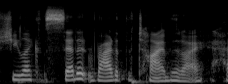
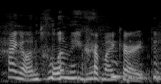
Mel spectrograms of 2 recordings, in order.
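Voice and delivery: laughing joke; 3 semitones higher, 8 dB louder than usual. Retold or imitated. Joking about fleeing the session.

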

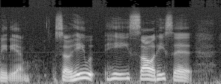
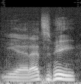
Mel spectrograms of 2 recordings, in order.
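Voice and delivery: smug reply; 2 semitones lower, much slower than usual. Retold or imitated. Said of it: "I'm like".

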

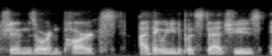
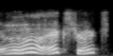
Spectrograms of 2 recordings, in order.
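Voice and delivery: high hammy newsboy shout; mock newsboy cry; 11 semitones higher than usual. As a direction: ham up the paperboy call. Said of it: "I just like".

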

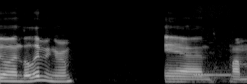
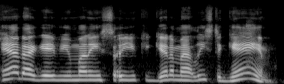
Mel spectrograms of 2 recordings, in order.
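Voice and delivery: higher, lightly voiced indignant grandma; grandma scolding; 9 semitones higher than usual. Grandma reminds dad she gave money, higher indignant. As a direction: pitch up, press him like a cross grandmother.

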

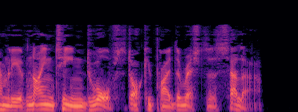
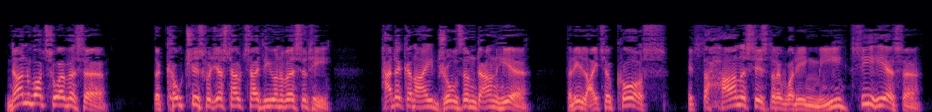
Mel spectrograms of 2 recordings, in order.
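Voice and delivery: put-on higher eager young Carrot voice; 6 semitones higher than usual.

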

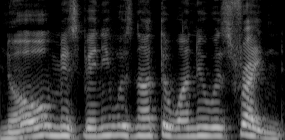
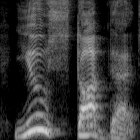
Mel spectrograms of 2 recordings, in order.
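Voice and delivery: higher, louder, slow and emphatic; angry; 4 semitones higher, 7 dB louder, slower than usual. A narrator's reading. Old-fashioned girl stamps her foot, angry. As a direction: stretch each word in a cross demand. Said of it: "she said angrily".

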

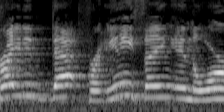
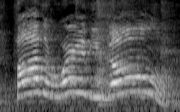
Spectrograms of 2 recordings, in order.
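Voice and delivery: higher, louder anguished plea to the father; anguished cry; 7 semitones higher, 6 dB louder than usual. Retold or imitated. Preacher voicing Jesus calling to his father, anguished. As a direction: cry out to a father who has gone. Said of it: "he wondered".

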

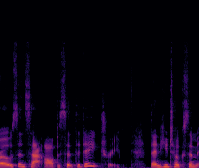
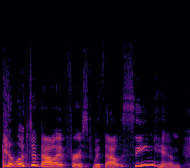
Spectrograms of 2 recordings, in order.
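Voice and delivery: ordinary talk

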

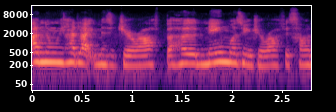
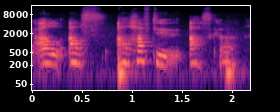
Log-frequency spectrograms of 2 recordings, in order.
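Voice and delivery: ordinary talk, nothing marked

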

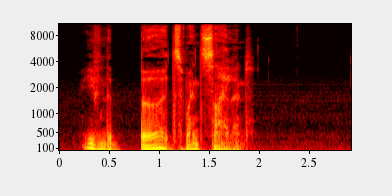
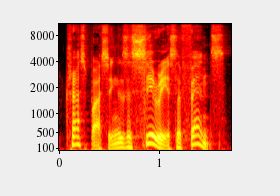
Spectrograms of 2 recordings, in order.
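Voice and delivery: acid; 7 semitones higher than usual. A narrator's reading. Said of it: "asked Lady Barbara acidly".

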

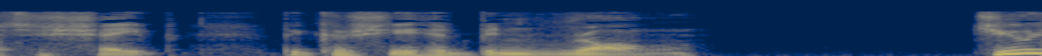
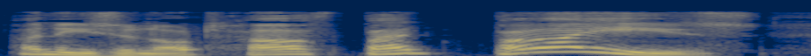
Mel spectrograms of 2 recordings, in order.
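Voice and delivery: louder, surprised; 7 semitones higher than usual. A narrator's reading. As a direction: blurt it out in surprise. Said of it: "she said more loudly, in surprise".

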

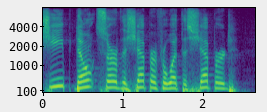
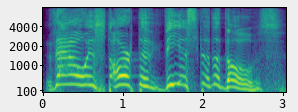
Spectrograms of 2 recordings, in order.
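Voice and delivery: hammed-up old-English preacher, higher; mock King James; 9 semitones higher, slower than usual. Mocking a believer who prays in King James English, hammed-up and higher. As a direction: ham up a pompous thee-and-thou prophecy. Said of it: "the moment you ask him to pray".

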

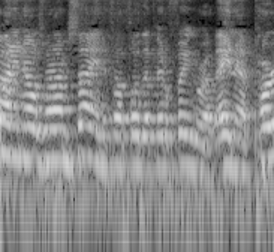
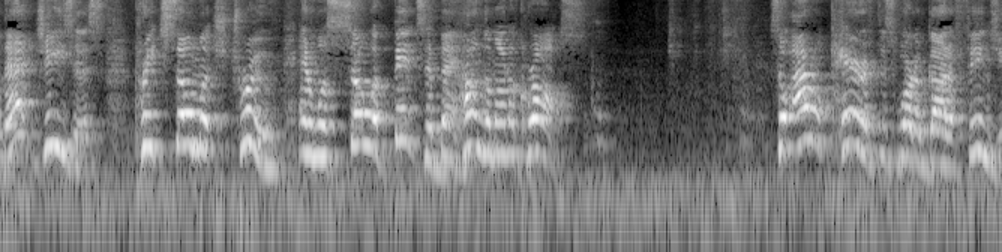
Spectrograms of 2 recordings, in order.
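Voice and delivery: rising, louder preaching that builds in heat; preaching at full force; 4 semitones higher, 4 dB louder than usual. Acted. Preacher pressing the congregation about offending truth, full force. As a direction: preach it hard and drive the point home.

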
